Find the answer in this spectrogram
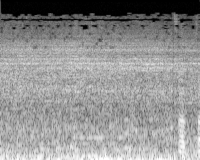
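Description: Steady city street noise: a low rumble of traffic under an even hiss. A man's voice starts near the end.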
